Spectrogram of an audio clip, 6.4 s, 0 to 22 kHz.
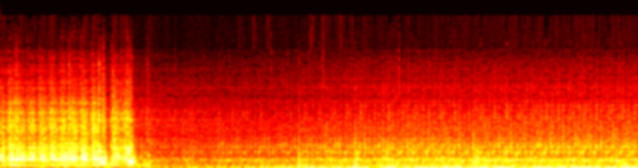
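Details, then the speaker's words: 1973 MG Midget off the road over 21 years: starter churns briefly, then the engine catches and settles into an even, steady idle; starts and runs normally. "There it is. It's running. 20-some years. Just let it idle. We're just going to let it idle for a while. Don't grab Mark. Some kinks to work out, but it runs and it idles like it's brand new."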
